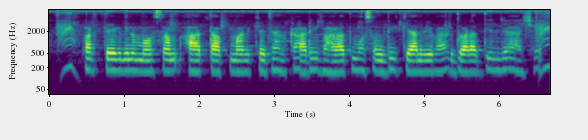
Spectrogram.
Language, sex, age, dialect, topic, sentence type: Magahi, male, 25-30, Western, agriculture, statement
